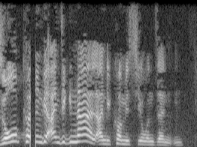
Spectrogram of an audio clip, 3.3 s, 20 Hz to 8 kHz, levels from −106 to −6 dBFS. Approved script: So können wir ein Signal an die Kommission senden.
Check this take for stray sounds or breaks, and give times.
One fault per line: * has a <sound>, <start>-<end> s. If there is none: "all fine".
* has a dropout, 0.5-0.6 s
